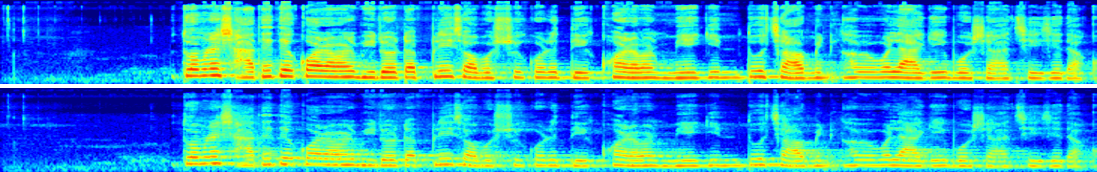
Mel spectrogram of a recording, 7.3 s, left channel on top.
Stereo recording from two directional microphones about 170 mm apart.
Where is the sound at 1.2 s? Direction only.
35° left (ahead or behind).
